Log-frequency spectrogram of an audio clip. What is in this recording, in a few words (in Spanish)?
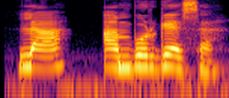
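"la hamburguesa", spanish, female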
